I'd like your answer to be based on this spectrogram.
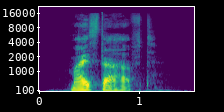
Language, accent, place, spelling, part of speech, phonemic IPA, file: German, Germany, Berlin, meisterhaft, adjective, /ˈmaɪ̯stɐhaft/, De-meisterhaft.ogg
- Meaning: masterful, virtuoso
